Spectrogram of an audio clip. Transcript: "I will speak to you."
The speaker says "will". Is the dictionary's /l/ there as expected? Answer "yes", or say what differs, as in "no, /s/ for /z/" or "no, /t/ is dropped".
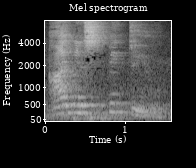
no, /n/ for /l/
